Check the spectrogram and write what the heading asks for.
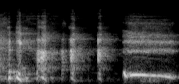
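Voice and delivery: high, gleeful laughter; delighted laugh. Real, not acted. Laughs after retelling windfall.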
